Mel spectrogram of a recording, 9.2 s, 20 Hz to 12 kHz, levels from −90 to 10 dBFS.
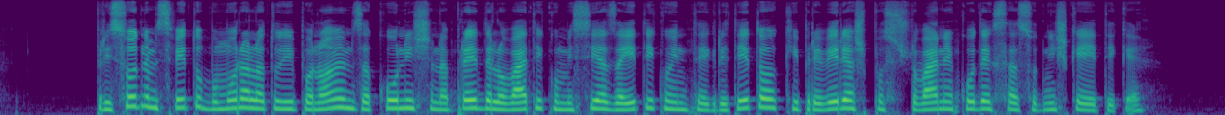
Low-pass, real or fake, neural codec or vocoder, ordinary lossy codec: none; real; none; none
